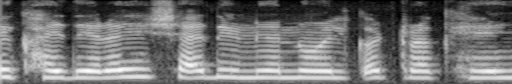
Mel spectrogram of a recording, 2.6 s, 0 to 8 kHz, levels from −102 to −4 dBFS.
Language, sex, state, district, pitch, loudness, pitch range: Hindi, female, Chhattisgarh, Raipur, 240 Hz, -15 LUFS, 235-255 Hz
